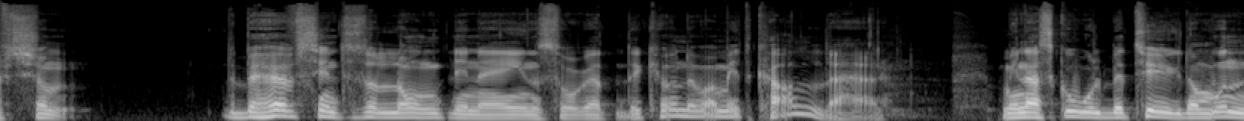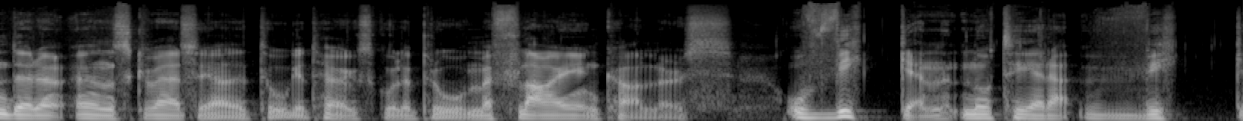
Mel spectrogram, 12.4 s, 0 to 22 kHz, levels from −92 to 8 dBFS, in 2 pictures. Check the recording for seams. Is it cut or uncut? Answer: cut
